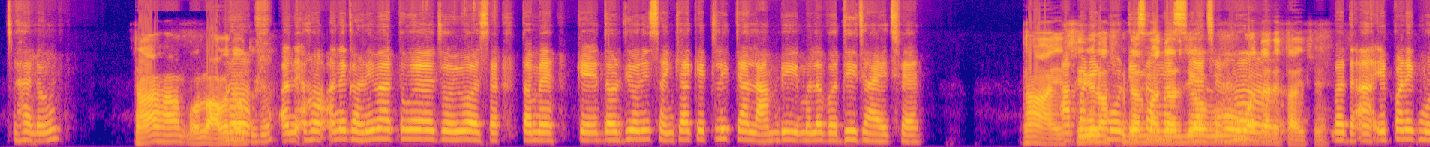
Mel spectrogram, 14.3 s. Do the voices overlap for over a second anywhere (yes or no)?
yes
